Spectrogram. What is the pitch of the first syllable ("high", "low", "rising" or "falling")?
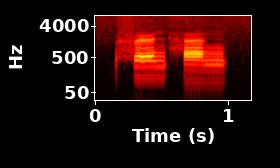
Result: high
